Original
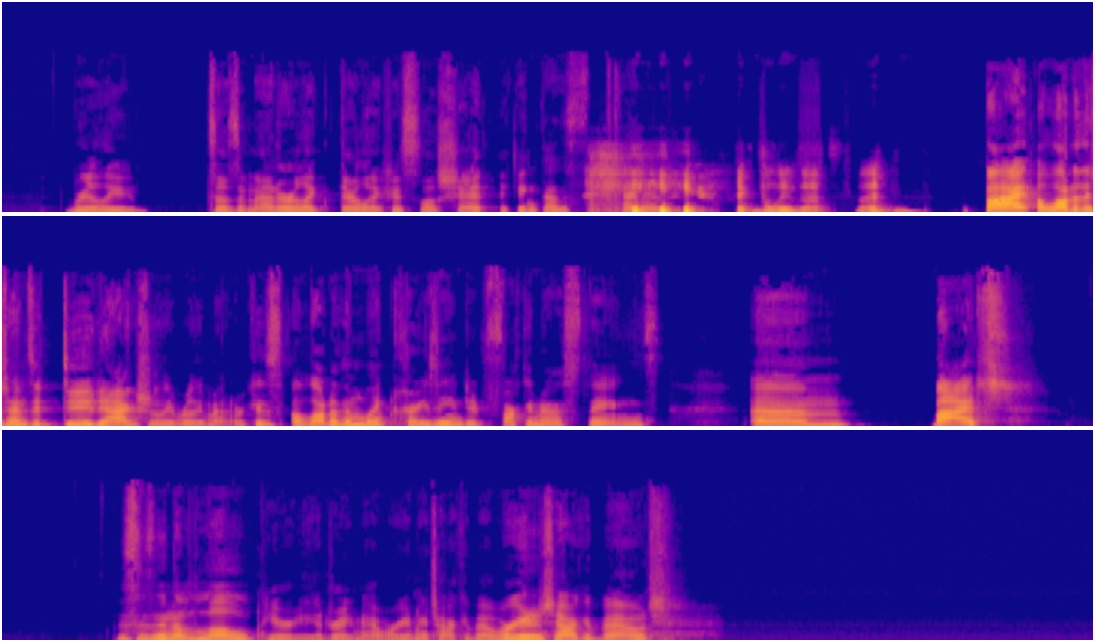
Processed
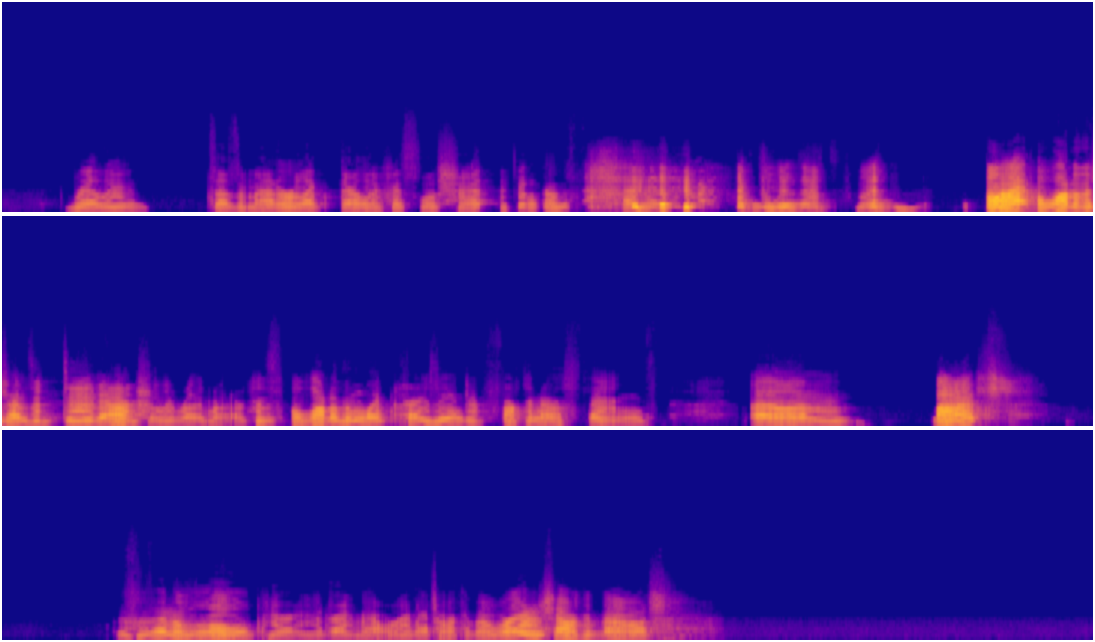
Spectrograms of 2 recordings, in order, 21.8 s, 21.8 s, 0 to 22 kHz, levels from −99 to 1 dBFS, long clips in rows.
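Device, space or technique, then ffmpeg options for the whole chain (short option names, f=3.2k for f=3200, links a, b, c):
voice changer toy: -af "aeval=exprs='val(0)*sin(2*PI*460*n/s+460*0.3/3.4*sin(2*PI*3.4*n/s))':c=same,highpass=520,equalizer=f=570:t=q:w=4:g=7,equalizer=f=1.2k:t=q:w=4:g=7,equalizer=f=1.8k:t=q:w=4:g=9,equalizer=f=3k:t=q:w=4:g=-8,lowpass=f=4k:w=0.5412,lowpass=f=4k:w=1.3066,volume=2.5dB"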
